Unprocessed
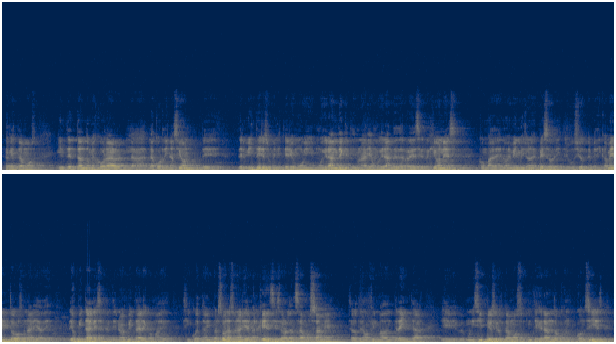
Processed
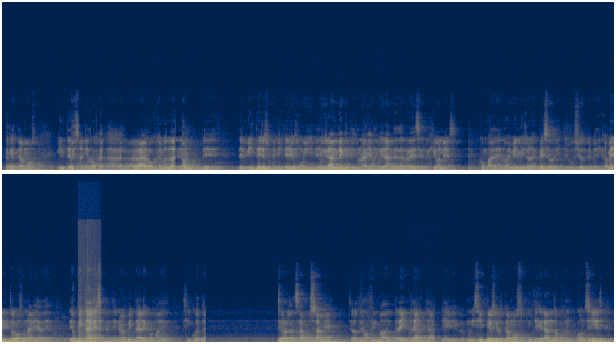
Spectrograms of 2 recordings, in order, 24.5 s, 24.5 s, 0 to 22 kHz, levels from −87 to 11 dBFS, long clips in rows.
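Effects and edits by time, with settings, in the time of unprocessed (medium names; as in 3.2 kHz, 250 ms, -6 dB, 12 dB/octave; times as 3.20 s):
1.38–3.60 s: reverse
4.79–5.90 s: echo throw 600 ms, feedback 60%, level -8 dB
8.19–9.32 s: fade out, to -15.5 dB
13.75–14.21 s: formants flattened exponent 0.6
16.31–17.76 s: room tone
20.07–20.60 s: echo throw 290 ms, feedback 15%, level -2.5 dB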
